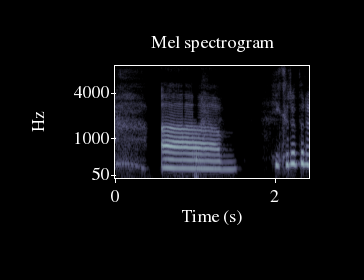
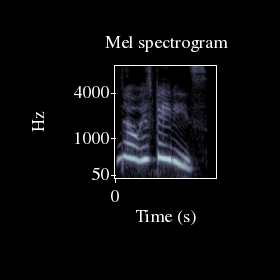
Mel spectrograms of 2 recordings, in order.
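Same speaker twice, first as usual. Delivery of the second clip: dismayed cry; 9 semitones higher, 9 dB louder than usual. Real, not acted. Dismay at the story.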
